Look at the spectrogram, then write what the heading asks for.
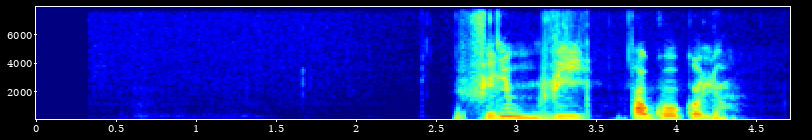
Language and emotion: Russian, neutral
